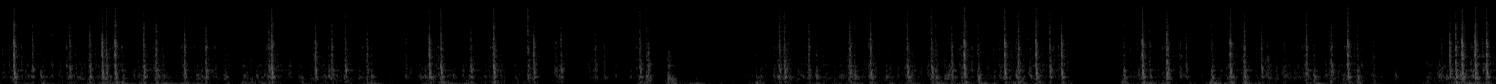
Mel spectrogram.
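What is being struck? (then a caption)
Metal manual typewriter. A green metal Underwood Olivetti Lettera 22 portable manual typewriter, loaded with paper, is typed on steadily with the fingertips. It produces dense, bright mechanical clacks in quick bursts, with brief pauses near the middle and toward the end.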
